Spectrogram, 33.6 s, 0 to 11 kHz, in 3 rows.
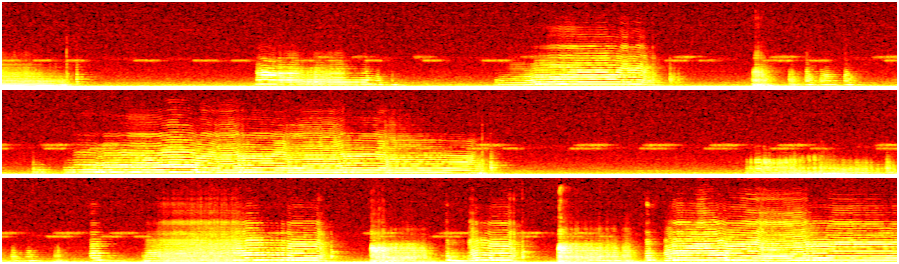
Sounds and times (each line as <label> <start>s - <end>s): creaking with wooden doors 0.0s - 1.9s
cricket outside 0.0s - 33.5s
creaking with wooden doors 2.6s - 17.6s
creaking with wooden doors 20.1s - 33.5s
